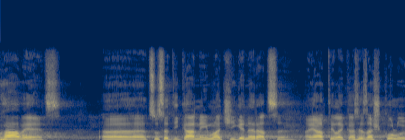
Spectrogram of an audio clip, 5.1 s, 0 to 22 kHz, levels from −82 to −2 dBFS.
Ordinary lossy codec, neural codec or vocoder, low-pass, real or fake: AAC, 96 kbps; none; 14.4 kHz; real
